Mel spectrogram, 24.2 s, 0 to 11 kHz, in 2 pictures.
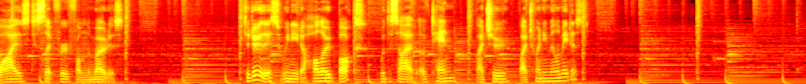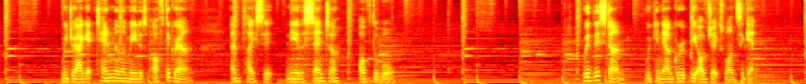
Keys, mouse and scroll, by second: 1.4 click, 2.5-6.4 drag, 7.4 click, 7.8 click, 8.4-8.8 right drag, 9.4-10.7 drag, 11.1-12.5 drag, 13.1-13.5 right drag, 14.4-16.9 drag, 19.1 click, 19.6-20.8 right drag, 21.6 click, 22.2 shift+click, 23.1 click, 24.0 click.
